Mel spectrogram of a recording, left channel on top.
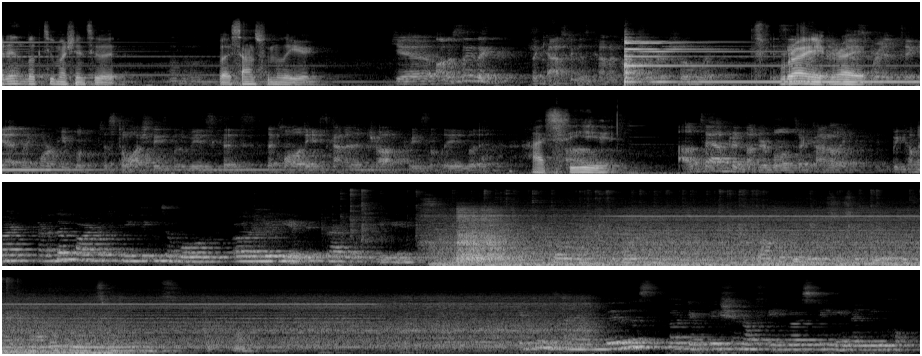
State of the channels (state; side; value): different; both; correlation 0.01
